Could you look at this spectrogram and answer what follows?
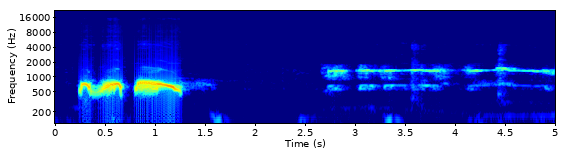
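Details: Spotted dove coos meant as a lure to provoke calling: two loud, throaty coo phrases in quick succession, followed by a faint steady higher tone with soft low thumps in the background.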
